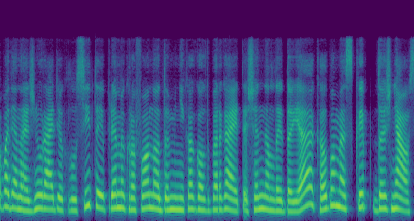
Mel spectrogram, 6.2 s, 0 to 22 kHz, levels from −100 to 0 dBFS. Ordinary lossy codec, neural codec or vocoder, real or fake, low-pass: AAC, 96 kbps; codec, 24 kHz, 0.9 kbps, DualCodec; fake; 10.8 kHz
